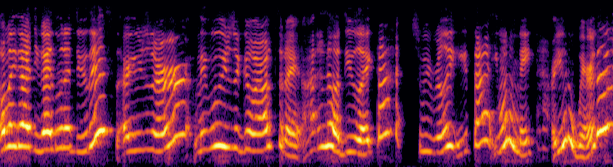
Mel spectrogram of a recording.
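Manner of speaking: thin, tinny, high, anxious, nervous fretting chatter. Speaker shows listeners how their voice sounds when anxious: tinny, high anxious voice. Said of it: "It's so tinny and high".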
